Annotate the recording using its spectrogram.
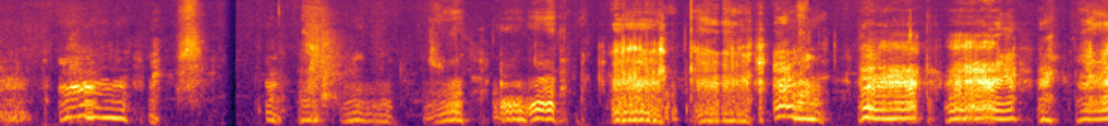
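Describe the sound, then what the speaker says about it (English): Two dogs fighting at close range, with repeated harsh snarls and growls in short bursts, some higher whining yelps mixed in, and brief gaps between the outbursts. "My dogs are already fighting."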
